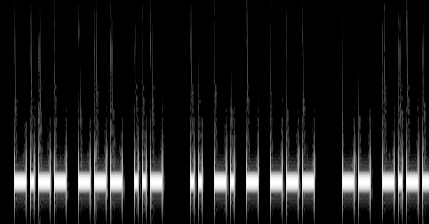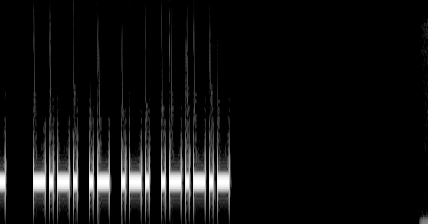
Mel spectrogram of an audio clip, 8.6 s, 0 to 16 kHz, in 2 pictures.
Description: Morse code, heard as a keyed tone, about 30 wpm, 700 Hz. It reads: YOU INTO MY CAR.
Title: Sentences from Top 1000 Words - Review Part 1 - 30wpm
